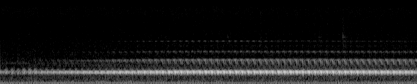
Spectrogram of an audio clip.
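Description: An owl gives a steady, mid-pitched monotone trill of rapid pulses lasting about four seconds, swelling slightly louder as it goes. No other sounds intrude.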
